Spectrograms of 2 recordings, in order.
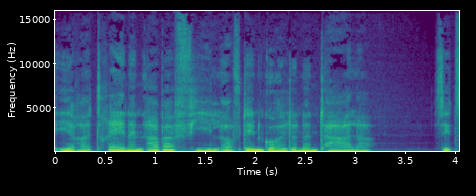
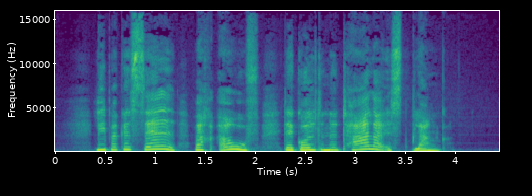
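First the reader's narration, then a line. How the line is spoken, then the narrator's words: Jubilant calling. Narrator (German): Jubelnd rief Anna Barbara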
